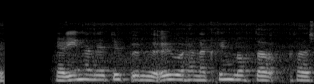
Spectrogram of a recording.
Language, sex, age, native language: Icelandic, female, 14, Icelandic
